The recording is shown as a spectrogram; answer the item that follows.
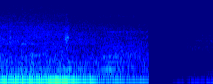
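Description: Faint steady low hum with light hiss, the room tone of the recording, which cuts off abruptly about one and a half seconds in, leaving dead silence.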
